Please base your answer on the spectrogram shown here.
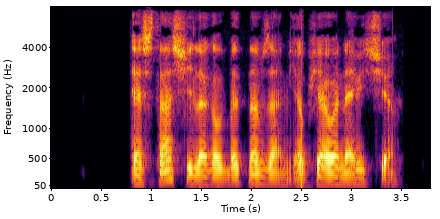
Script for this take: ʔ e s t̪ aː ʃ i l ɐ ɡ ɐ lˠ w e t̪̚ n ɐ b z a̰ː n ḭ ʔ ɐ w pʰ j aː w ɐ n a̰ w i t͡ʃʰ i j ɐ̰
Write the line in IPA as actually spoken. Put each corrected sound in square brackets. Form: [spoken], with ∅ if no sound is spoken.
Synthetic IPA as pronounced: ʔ e s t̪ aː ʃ i l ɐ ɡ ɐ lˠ [b] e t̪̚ n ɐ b z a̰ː n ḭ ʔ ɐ w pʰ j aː w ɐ n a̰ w i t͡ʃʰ i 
